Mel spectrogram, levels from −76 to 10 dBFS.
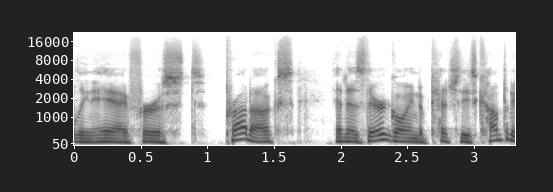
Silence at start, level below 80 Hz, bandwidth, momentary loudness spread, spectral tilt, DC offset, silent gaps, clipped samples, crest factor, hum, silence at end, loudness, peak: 0 s; -50 dBFS; 19 kHz; 5 LU; -5 dB/octave; under 0.1%; none; under 0.1%; 14 dB; none; 0 s; -18 LUFS; -2 dBFS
